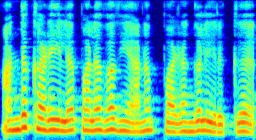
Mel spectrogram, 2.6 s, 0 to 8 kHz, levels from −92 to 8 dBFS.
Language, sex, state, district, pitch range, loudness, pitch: Tamil, female, Tamil Nadu, Nilgiris, 190-225 Hz, -15 LUFS, 210 Hz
